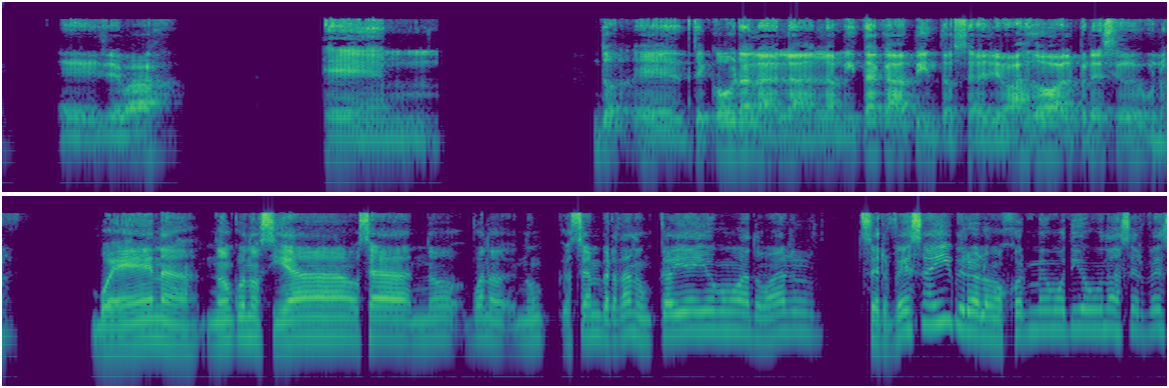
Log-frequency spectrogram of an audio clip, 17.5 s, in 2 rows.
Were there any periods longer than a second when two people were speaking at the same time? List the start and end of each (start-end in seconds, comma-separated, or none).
none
